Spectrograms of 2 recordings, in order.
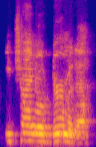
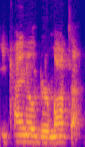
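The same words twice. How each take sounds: First: The word starts with a ch sound. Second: The word starts with a k sound. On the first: The speaker calls it wrong. "It's a K sound instead of a C H, okay? So it's not echinodermata" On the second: The speaker calls it right. "It's echinodermata"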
